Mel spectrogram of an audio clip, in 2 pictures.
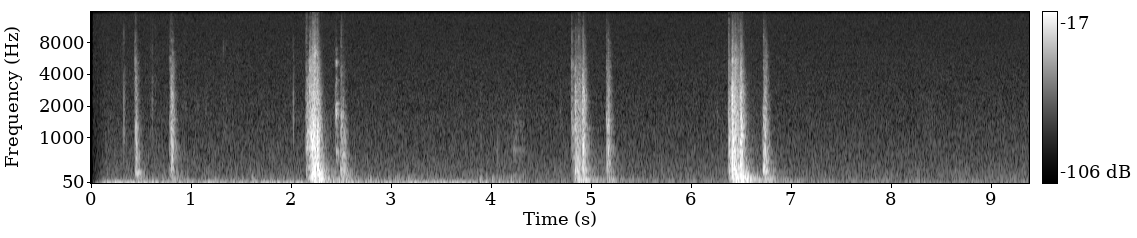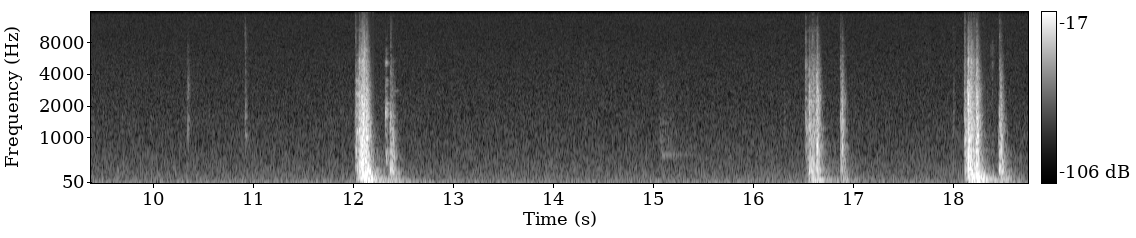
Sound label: car door lock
